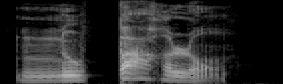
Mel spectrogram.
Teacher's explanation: So keep in mind that final S is not pronounced, okay? So it's only this on, the sound on at the end of this verb, okay?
